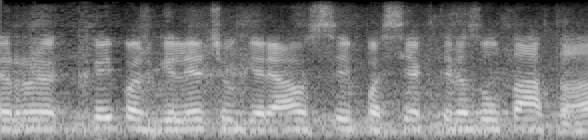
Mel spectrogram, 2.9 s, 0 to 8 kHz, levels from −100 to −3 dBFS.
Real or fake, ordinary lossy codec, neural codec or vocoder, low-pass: real; Opus, 24 kbps; none; 7.2 kHz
